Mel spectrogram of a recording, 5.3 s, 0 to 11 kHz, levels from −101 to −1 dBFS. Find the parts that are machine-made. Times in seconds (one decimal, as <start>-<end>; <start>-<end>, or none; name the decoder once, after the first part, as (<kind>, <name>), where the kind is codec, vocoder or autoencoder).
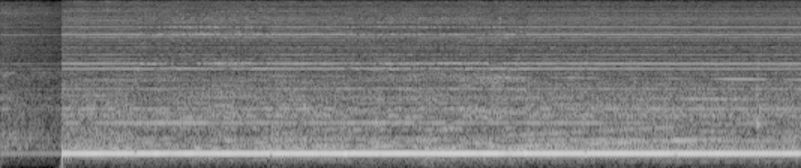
0.9-1.8 (codec, SNAC); 2.3-3.5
